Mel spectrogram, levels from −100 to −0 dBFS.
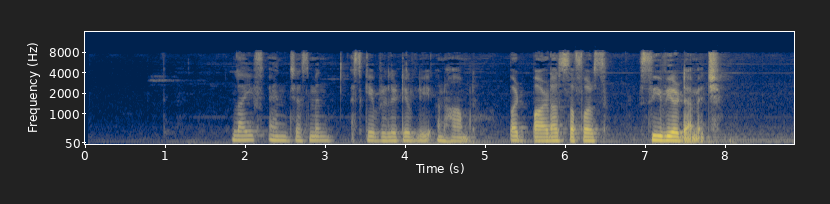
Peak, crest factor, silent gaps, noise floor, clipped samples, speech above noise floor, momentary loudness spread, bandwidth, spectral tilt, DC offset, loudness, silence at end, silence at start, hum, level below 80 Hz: -6 dBFS; 20 dB; none; -73 dBFS; under 0.1%; 48 dB; 17 LU; 8.6 kHz; -5.5 dB/octave; under 0.1%; -26 LUFS; 0.8 s; 1.85 s; 50 Hz at -55 dBFS; -54 dBFS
